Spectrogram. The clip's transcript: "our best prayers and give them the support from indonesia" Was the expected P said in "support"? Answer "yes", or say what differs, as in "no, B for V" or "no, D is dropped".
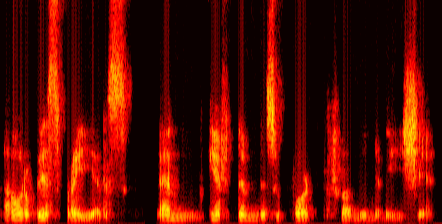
yes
